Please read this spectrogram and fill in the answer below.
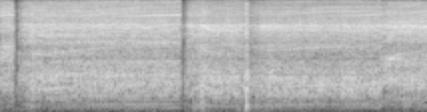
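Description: Cordless electric screwdriver running steadily with a faint whine, backing a screw out of the plastic headlight housing, with a few sharp clicks.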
